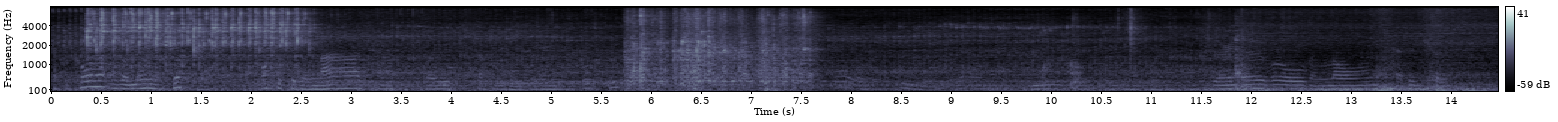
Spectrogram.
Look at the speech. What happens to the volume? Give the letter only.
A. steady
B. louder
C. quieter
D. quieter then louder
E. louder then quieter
D.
